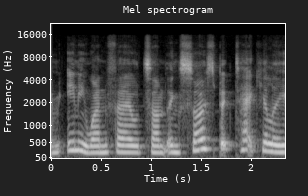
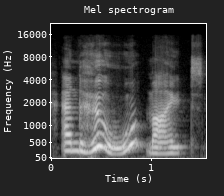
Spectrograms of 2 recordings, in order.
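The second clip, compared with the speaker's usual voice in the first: stately booming question; slow grand Thor; 2 semitones lower, 5 dB louder, much slower than usual. A narrator's reading. Thor addressing the class, slow and grand. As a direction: ask it like royalty.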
